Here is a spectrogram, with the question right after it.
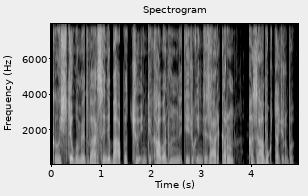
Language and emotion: Kashmiri, fearful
